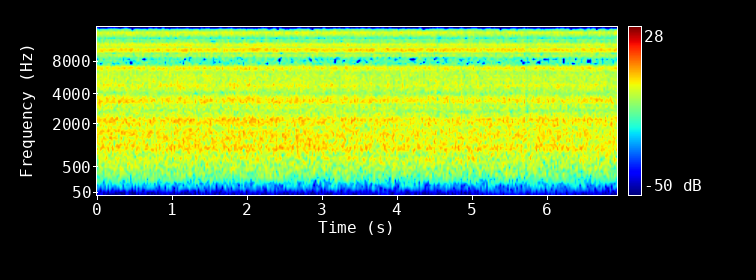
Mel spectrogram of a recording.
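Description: Handheld torch burning with a steady hiss as its blue flame heats the nail of a dab rig.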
